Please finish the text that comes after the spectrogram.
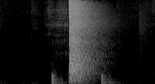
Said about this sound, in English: Why would you hand me a loaded gun? Locked and loaded means locked and loaded, brother.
